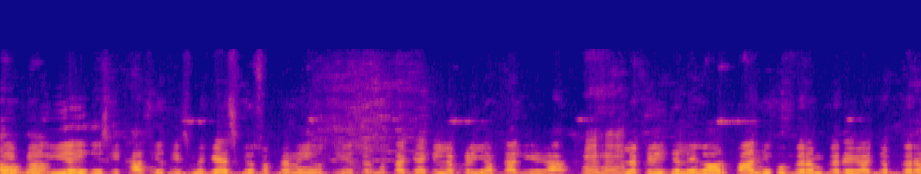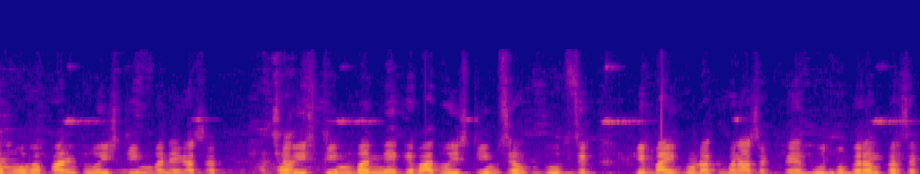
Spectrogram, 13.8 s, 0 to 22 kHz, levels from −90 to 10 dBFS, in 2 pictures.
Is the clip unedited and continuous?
yes; 0 cuts

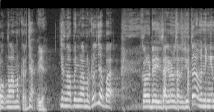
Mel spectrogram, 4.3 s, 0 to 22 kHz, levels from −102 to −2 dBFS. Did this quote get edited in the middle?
yes; 1 cut; at 1.0 s

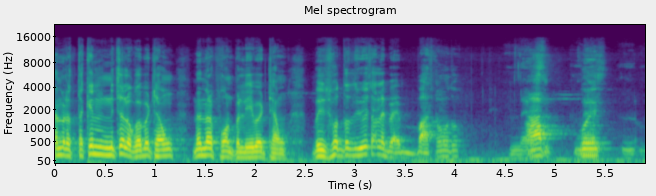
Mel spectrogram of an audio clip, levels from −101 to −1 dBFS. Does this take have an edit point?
no; 0 cuts

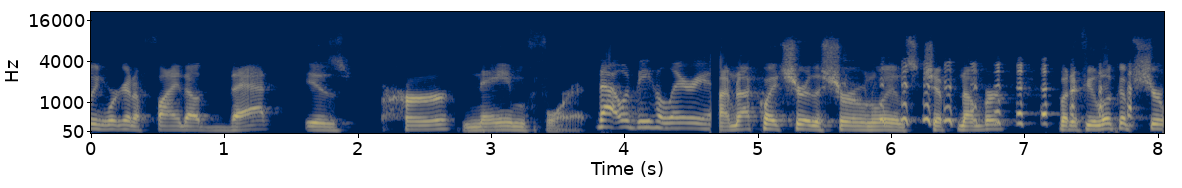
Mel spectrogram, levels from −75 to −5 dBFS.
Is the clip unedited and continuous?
no; 2 cuts; at 2.8 s, 4.6 s

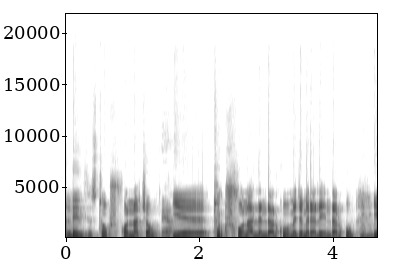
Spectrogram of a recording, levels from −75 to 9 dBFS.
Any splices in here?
no; 0 cuts

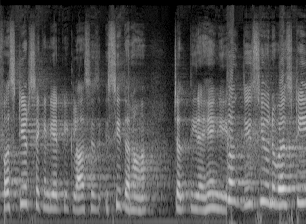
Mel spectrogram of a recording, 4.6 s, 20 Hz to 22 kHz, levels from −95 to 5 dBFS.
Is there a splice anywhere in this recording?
yes; 1 cut; at 3.4 s

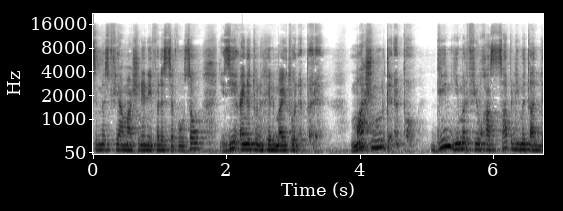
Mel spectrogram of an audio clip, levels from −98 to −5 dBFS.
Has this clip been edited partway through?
no; 0 cuts

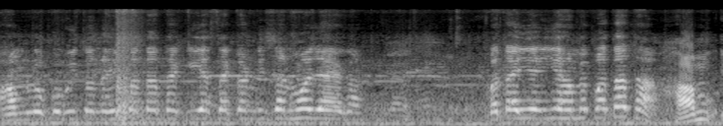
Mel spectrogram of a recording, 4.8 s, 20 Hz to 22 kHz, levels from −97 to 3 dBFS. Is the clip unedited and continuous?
yes; 0 cuts

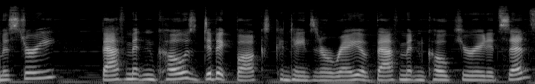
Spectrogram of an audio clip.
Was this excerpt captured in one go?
yes; 0 cuts

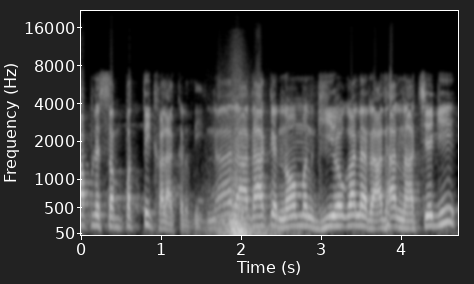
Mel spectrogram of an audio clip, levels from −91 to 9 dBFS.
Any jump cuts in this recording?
yes; 1 cut; at 1.8 s

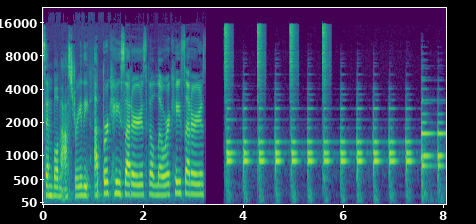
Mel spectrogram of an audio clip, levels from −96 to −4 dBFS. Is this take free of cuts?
no; 2 cuts; at 2.0 s, 3.3 s

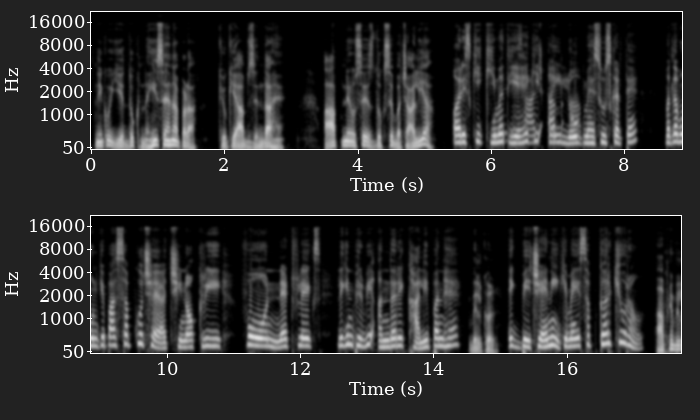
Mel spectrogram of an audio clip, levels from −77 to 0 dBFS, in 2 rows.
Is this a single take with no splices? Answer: no; 1 cut; at 6.7 s

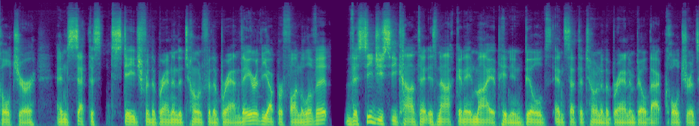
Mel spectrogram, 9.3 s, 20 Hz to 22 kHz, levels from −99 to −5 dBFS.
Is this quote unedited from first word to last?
yes; 0 cuts

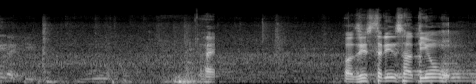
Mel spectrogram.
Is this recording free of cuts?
no; 1 cut; at 2.1 s

